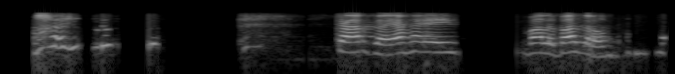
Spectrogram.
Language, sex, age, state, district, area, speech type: Bodo, female, 30-45, Assam, Kokrajhar, rural, conversation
